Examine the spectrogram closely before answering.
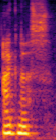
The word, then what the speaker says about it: Agnes: to his daughter, and he calls her Agnes, or Agnes it would have been, or Annis it would have been pronounced in Elizabethan times.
